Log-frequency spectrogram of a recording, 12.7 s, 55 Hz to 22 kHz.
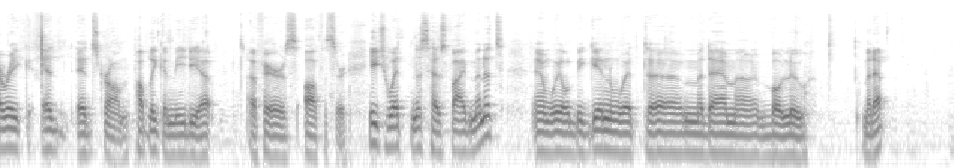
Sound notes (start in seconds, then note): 4.1 speaking French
